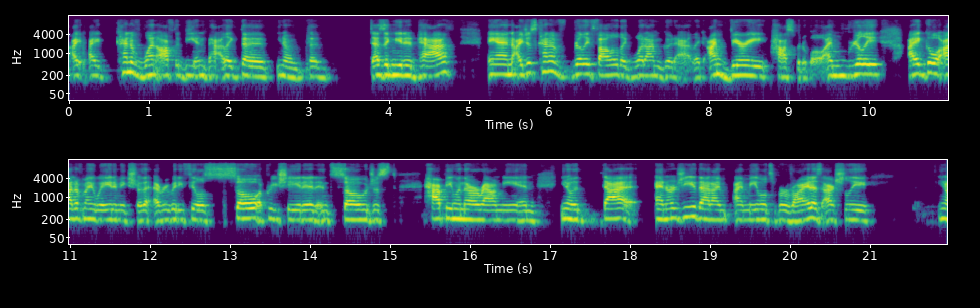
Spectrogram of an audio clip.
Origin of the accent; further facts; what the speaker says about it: Fairfield County, Connecticut, United States; moved away as an adult; also born or lived in San Diego / New York City; Growing up in Fairfield County, Connecticut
